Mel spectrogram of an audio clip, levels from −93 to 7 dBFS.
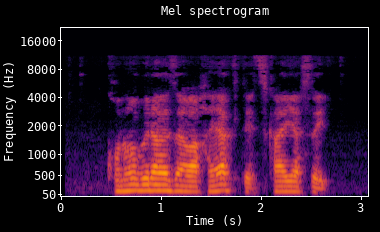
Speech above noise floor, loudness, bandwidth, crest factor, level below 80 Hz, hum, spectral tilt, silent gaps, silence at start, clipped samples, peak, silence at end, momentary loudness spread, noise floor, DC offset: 27 dB; -23 LUFS; 11.5 kHz; 18 dB; -62 dBFS; none; -6.5 dB/octave; none; 0.45 s; under 0.1%; -6 dBFS; 0.4 s; 14 LU; -49 dBFS; under 0.1%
